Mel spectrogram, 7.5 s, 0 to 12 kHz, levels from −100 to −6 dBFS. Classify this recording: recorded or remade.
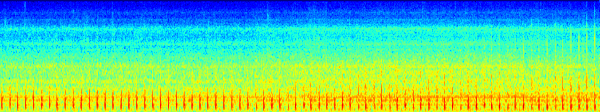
remade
